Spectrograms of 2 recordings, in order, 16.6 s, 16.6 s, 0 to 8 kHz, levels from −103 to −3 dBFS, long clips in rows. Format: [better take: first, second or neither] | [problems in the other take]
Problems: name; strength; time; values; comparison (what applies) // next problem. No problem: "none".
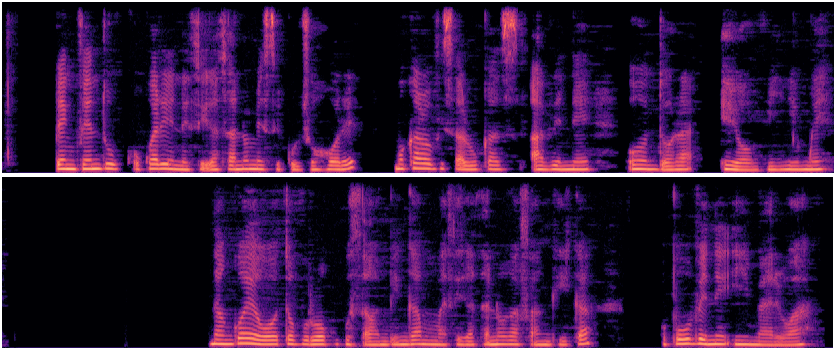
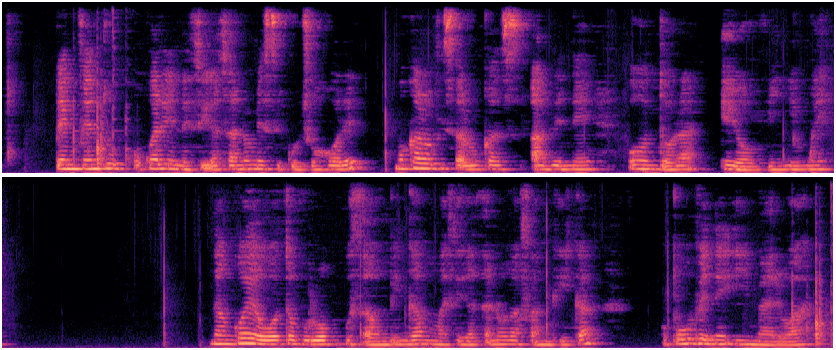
first | background sound (Domestic sounds, home sounds); 19 dB below the speech // room echo; dies away in 0.3 s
